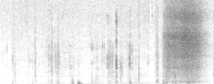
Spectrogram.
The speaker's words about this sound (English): Oh God, the ASMR of me chewing.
